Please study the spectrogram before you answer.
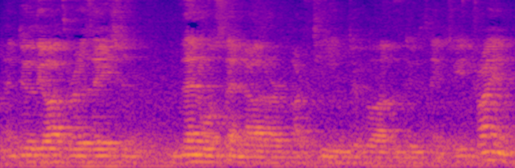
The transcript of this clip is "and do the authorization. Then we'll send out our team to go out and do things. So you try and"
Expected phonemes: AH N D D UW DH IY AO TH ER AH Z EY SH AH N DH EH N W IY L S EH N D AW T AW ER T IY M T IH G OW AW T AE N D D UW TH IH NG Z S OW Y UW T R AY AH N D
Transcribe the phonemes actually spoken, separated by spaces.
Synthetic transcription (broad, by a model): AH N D D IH DH IY AO TH ER AH Z EY SH AH N DH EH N W IY L S EH N D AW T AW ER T IY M T IH G OW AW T N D D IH TH IH NG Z S OW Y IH T R AY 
